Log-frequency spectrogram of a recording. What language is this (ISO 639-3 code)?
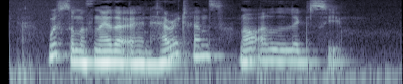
eng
